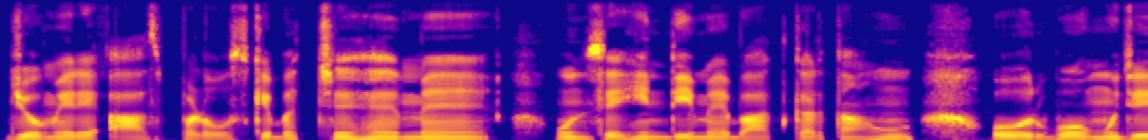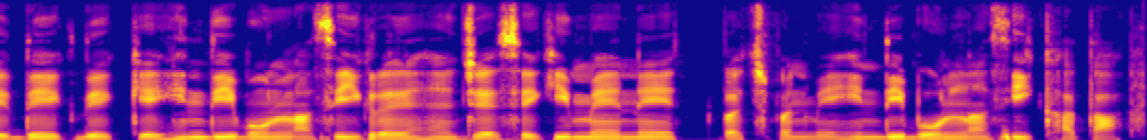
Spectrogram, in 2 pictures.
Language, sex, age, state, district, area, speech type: Hindi, male, 18-30, Rajasthan, Jaipur, urban, spontaneous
